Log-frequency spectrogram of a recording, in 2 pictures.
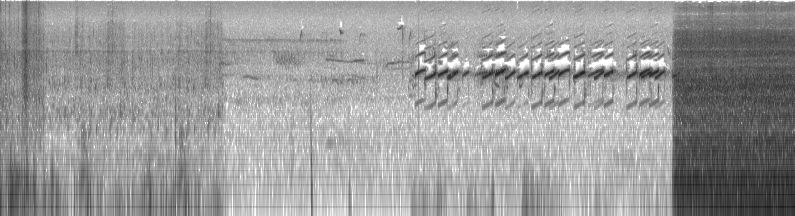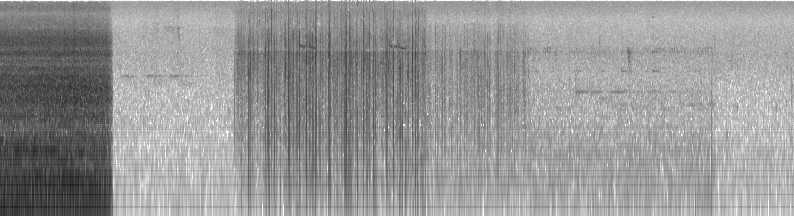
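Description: A riding lawn mower's engine runs steadily for about three and a half seconds, the loudest sound here, and cuts off suddenly. Before it comes a few seconds of repeated quick chirps, like bird song. Water splashing in a shallow stream is heard near the start.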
